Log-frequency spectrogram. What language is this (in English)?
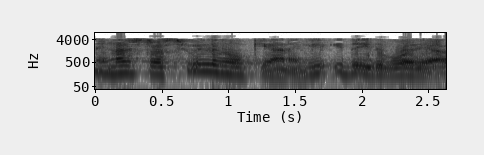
Malayalam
